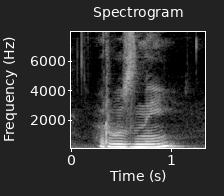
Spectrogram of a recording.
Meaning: 1. different 2. various
- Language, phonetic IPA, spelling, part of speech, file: Czech, [ˈruːzniː], různý, adjective, Cs-různý.ogg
